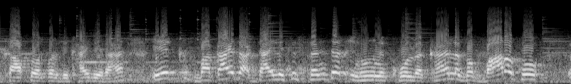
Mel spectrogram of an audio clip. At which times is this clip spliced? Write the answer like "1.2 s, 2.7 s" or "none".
1.4 s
